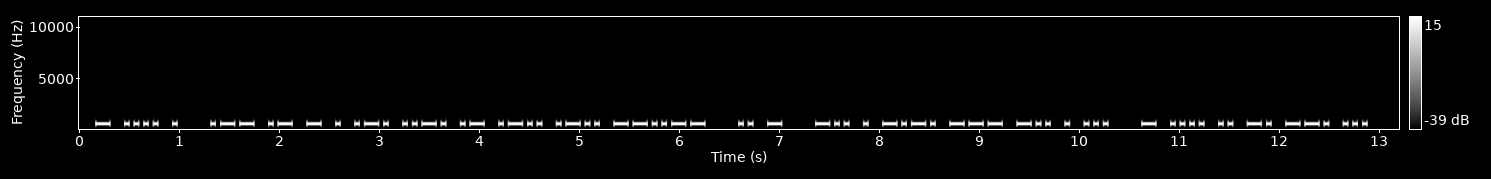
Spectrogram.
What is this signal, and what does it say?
Morse code, heard as a keyed tone, about 25 wpm, 600 Hz. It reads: THE WATERFALL, IT DECODES THINGS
